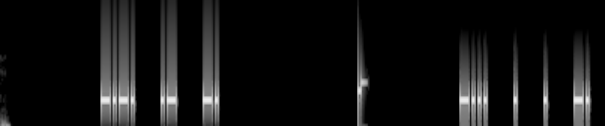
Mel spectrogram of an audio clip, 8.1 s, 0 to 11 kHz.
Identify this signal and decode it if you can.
Morse code, heard as a keyed tone, about 30 wpm, spaced as for 17 wpm, 700 Hz. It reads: CAN BEEN
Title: 3x Character Spacing - Top 100 Words - 30wpm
